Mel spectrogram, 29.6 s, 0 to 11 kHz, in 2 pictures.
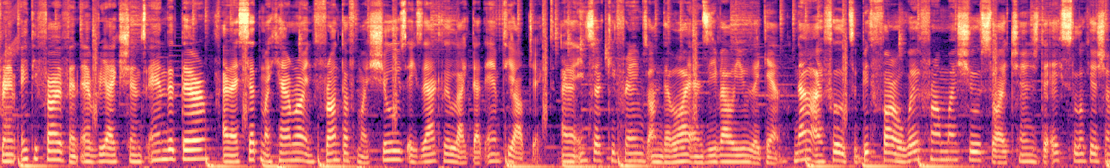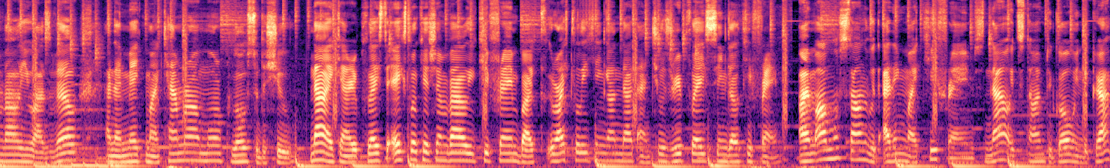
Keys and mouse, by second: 0.6 click, 3.5 shift+click, 3.8 alt+drag, 4.3 alt+click, 4.8 shift+middle drag, 5.2 ctrl+middle click, 6.1 g, 11.3 click, 13.2-14.9 shift+drag, 15.1 ctrl+z, 15.5 click, 16.7 shift+click, 17.6 shift+middle click, 17.8 shift+click, 18.0 shift+click, 18.0 shift+middle click, 18.3 shift+click, 18.5-20.0 shift+middle drag, 20.0 shift+click, 21.2-25.5 drag, 26.1-27.9 drag, 28.0 click, 28.7 click, 28.9 click, 29.1-29.6 drag.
